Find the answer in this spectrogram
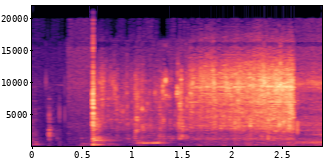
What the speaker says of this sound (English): I'm gonna drain these, rinse them off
